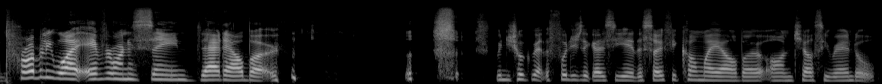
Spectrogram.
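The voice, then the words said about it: New Zealand accent. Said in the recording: “it's your accent, Kiwi.”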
